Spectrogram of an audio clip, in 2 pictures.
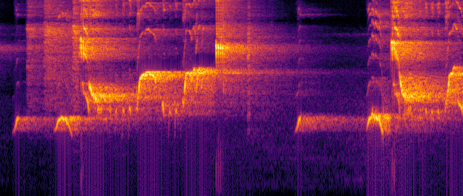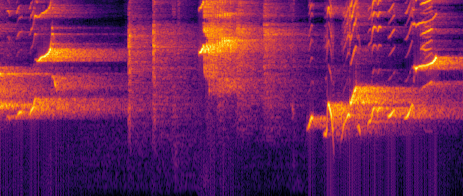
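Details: White-rumped shama song used to make other shamas sing: loud varied phrases of stepped, rising whistles with bright high notes and rattles, each burst followed by short pauses.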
